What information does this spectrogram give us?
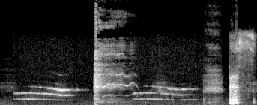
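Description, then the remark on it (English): A cat howls in long, drawn-out, wavering meows, two sustained wails broken up by short noisy bursts, sounding mournful. “That cat is sad. This is the howling.”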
